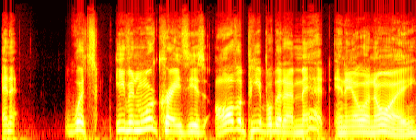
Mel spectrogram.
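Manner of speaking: voice cracking and breaking with upset. Speaking to listeners, really upset, voice cracking. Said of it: "my voice is cracking".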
